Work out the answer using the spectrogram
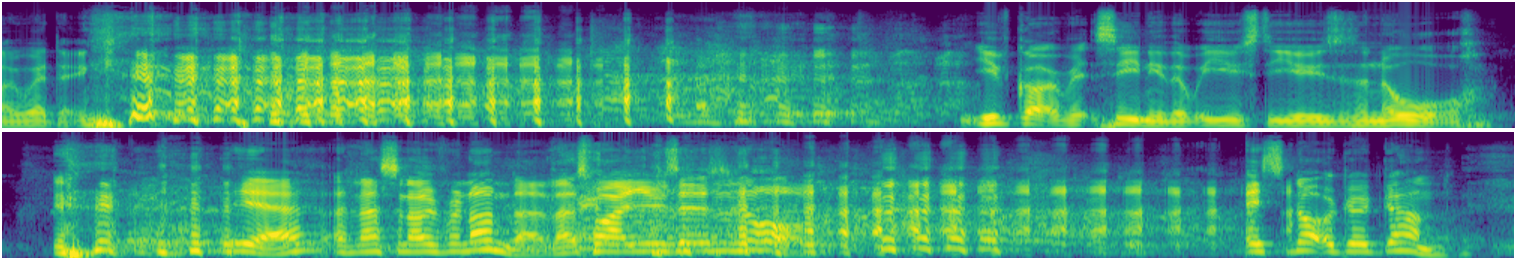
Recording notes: we recorded a special episode LIVE at Clays Bar in London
